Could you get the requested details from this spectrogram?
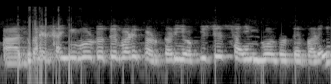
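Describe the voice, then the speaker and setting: A man gives an earnest radio talk as a guest speaker, making his points in measured, emphatic phrases. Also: a little high, faint music behind. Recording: tinny phone-like radio audio.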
